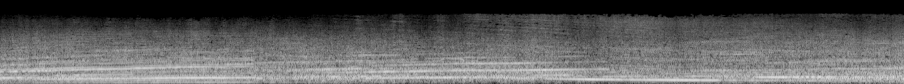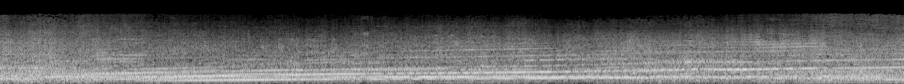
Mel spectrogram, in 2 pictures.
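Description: Several endurance racing motorcycles run through a corner, their engines overlapping. The pitches fall and climb again and again as the bikes slow and then accelerate through the gears.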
